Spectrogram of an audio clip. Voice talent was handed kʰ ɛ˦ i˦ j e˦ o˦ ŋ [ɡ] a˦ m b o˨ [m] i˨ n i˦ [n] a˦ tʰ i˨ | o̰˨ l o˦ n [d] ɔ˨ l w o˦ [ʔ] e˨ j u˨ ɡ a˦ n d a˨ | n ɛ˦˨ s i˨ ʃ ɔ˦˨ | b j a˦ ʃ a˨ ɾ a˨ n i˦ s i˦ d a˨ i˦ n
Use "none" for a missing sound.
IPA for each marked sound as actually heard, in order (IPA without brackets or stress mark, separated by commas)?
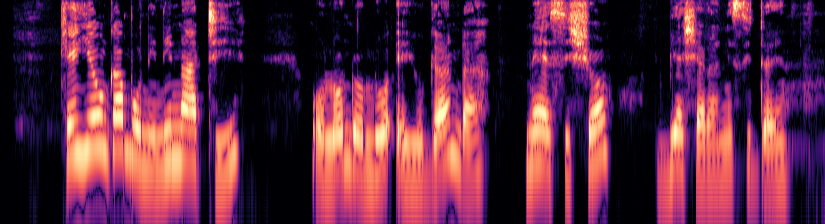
ɡ, n, n, d, ʔ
